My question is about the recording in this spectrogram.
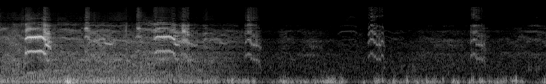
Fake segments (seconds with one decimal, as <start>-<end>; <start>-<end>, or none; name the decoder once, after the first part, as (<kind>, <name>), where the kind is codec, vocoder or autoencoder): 0.0-3.3 (autoencoder, DAC-VAE); 4.1-5.5

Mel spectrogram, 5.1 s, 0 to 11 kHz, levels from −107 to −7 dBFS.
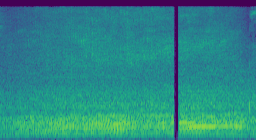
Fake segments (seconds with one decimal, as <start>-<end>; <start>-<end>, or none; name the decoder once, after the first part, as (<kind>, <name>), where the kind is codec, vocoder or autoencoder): none

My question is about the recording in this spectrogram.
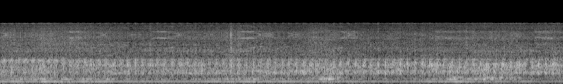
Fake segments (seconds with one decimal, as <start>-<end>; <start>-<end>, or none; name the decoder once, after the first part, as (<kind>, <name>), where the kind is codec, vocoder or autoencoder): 0.4-0.9 (codec, DAC); 3.6-5.6

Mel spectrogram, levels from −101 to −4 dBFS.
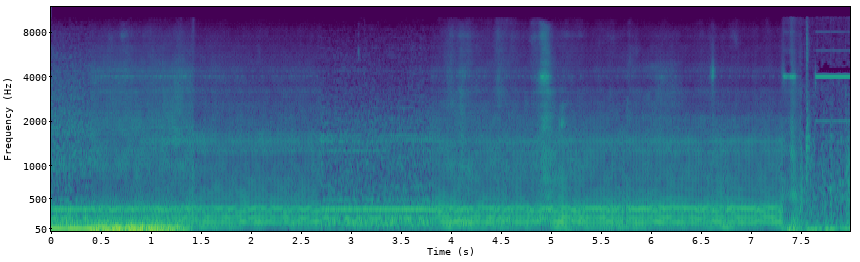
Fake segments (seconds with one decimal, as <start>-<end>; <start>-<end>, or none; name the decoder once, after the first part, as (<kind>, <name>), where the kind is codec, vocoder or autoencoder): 0.4-2.7 (vocoder, Vocos); 3.8-7.5

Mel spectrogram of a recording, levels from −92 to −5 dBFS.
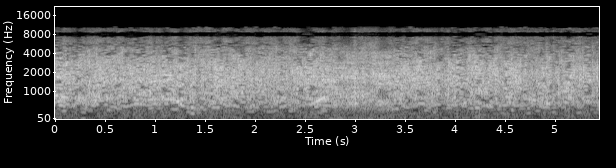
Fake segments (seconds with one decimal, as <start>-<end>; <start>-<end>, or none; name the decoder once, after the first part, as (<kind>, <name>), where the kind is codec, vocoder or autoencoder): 2.8-3.4 (codec, SNAC)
